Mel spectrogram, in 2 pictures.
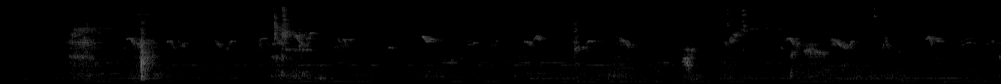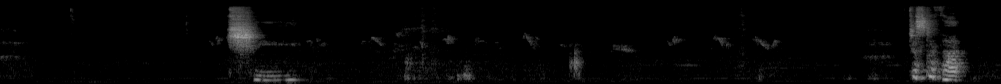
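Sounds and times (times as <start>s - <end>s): birds chirping and whistling: 0.6s - 10.3s, 12.0s - 18.1s.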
